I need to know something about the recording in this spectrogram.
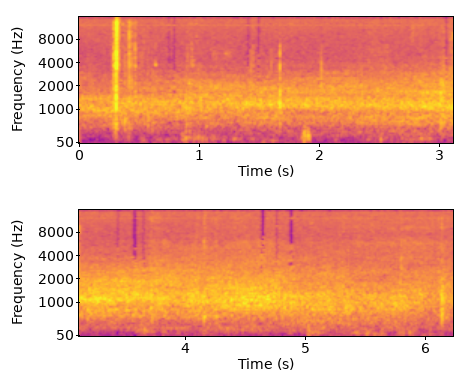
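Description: Handling noise of a video camera being lifted off its tripod and carried: a sharp click near the start, a few soft knocks, and a steady rushing hiss.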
